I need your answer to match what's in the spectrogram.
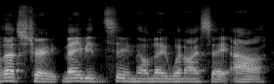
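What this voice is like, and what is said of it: Speaker's own unusual accent. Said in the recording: “my funny accent ... It sounds like I'm saying "ah."”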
